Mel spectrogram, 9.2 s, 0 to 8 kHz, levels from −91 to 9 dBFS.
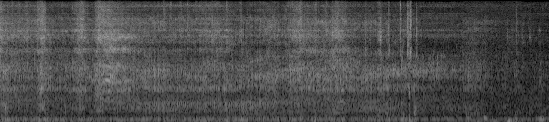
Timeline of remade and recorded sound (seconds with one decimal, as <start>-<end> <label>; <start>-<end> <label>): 0.0-7.7 remade; 7.7-8.7 recorded; 8.7-9.2 remade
